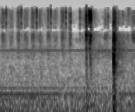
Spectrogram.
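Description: An eraser rubbing on paper to lighten pencil shading on a sketch, then a pencil scratching across the paper, with two short clicks near the end.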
